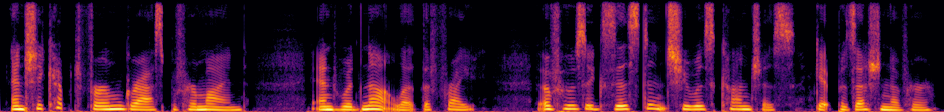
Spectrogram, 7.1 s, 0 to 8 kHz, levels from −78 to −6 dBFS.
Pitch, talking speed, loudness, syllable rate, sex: 215 Hz, 205 wpm, -18 LUFS, 5.3 syllables/s, female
